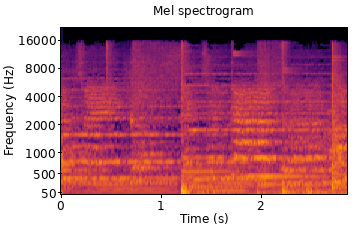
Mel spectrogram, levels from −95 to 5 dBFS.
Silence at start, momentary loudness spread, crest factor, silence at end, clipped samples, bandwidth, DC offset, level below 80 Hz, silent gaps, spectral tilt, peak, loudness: 0 s; 6 LU; 20 dB; 0 s; under 0.1%; 16 kHz; under 0.1%; -30 dBFS; none; -4 dB/octave; -2 dBFS; -22 LUFS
